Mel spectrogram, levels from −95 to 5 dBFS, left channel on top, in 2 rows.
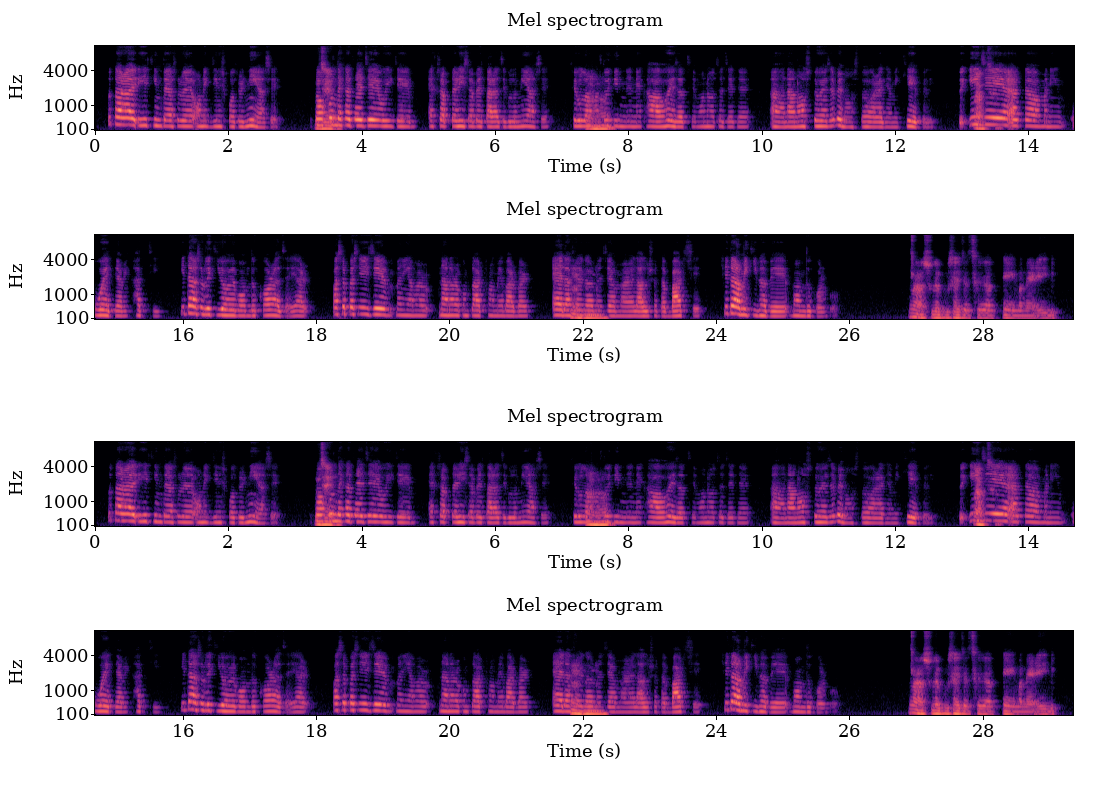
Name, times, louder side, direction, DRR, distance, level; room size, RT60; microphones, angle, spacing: voice 1, 0.3-2.7 3.3-6.8 7.2-9.8 10.1-12.6 13.1-15.6 16.0-17.9 18.3-21.2 21.5-23.7 24.2-25.6, left 3 dB, 60° left, 0.6 m, -32 dB
voice 2, 3.3-3.6 7.3-7.8 13.2-13.5 21.8-22.3 26.9-29.0, right 4 dB, 10° right, 1.2 m, -31 dB
3.0 x 2.4 x 2.8 m
head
